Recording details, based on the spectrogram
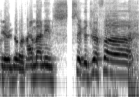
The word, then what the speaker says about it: Sigrdrifa: Let's talk about Warlords of Sigurdrifa. I don't know how to pronounce this damn show's name. – You could. That sounds right, Sigurdrifa.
